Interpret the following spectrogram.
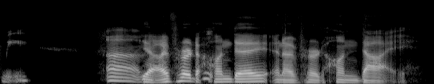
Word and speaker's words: Hyundai: like conf confused me um yeah I've heard Hyundai and I've heard Hyundai not Hundai oh that's not for you Shin that was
